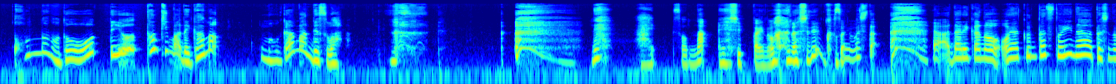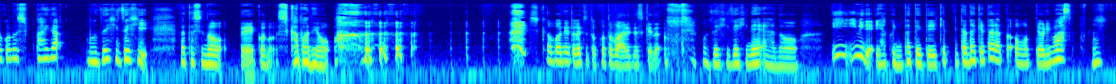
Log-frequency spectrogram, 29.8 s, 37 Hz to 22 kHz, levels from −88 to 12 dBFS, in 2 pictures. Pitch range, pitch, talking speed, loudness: 180-275 Hz, 210 Hz, 250 characters per minute, -31 LUFS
